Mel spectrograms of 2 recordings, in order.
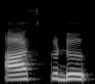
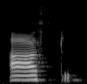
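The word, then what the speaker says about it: asked: टू ही आस्क what इसको आस्क ड करके ना प्रोनाउंस करें आस्ड यानी यहां पर के हल्का सा साइलेंट हो जाएगा ही आस्क व्हाट इज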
